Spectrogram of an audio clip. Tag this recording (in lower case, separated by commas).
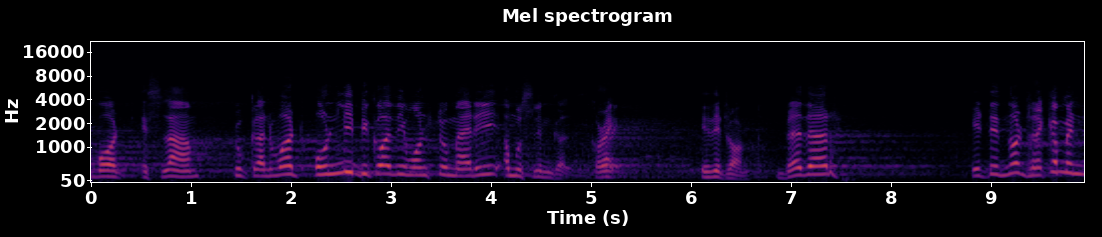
speech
